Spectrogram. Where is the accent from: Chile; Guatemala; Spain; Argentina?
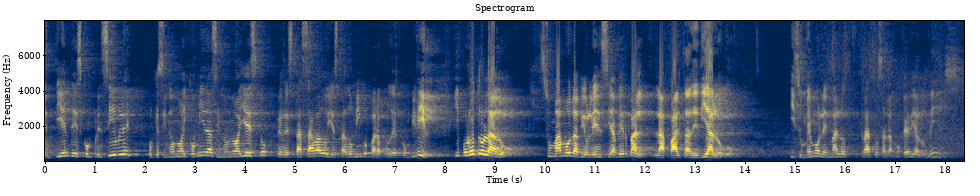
Guatemala; como somos buenos guatemaltecos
